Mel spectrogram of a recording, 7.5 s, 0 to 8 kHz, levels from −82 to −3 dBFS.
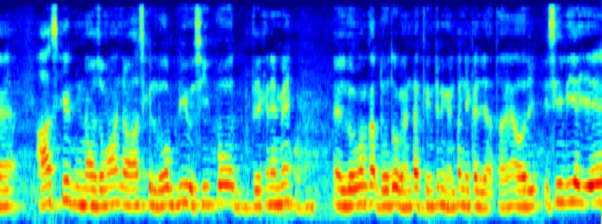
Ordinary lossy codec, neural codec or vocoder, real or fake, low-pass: none; autoencoder, 48 kHz, 32 numbers a frame, DAC-VAE, trained on Japanese speech; fake; 7.2 kHz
